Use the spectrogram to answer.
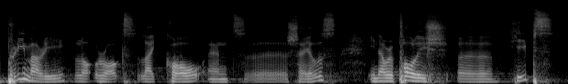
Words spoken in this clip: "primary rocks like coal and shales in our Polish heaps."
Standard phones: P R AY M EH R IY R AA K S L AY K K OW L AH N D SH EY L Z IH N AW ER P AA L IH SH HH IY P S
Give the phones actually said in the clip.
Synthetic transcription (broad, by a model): P R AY M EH R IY R AA K S L AY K K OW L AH N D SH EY L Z IH N AW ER P AA L IH SH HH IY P S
